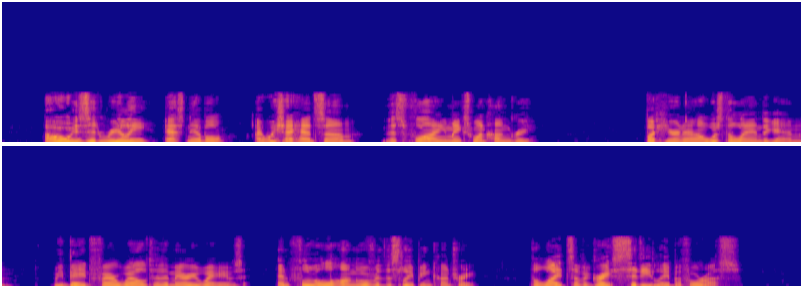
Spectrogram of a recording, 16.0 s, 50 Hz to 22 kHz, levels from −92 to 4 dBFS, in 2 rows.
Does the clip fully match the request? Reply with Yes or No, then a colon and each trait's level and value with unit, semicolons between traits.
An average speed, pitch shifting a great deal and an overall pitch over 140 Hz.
No: average, 175 wpm; wide, 6.6 semitones; low, 110 Hz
